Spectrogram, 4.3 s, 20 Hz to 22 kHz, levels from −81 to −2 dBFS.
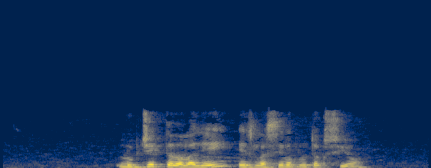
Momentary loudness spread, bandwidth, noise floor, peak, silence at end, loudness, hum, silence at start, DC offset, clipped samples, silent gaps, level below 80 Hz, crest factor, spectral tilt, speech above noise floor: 13 LU; 7.8 kHz; -63 dBFS; -2 dBFS; 0.65 s; -17 LUFS; none; 1.2 s; under 0.1%; under 0.1%; none; -64 dBFS; 18 dB; -5.5 dB/octave; 47 dB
